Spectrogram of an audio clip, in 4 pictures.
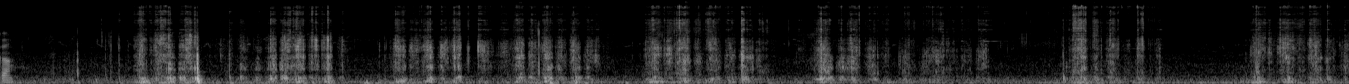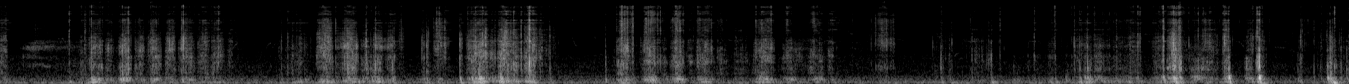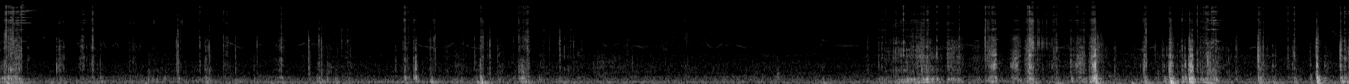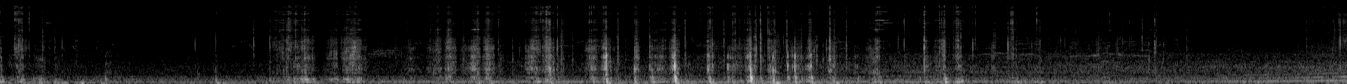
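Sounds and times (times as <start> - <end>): hard object scraping a surface: 1.1 - 11.7.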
